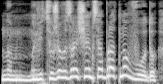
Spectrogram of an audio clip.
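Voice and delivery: stuttering, panicked buts; stammering in horror. A narrator's reading. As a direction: stumble over the words in fright. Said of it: "От ужаса ... начала заикаться".

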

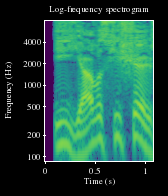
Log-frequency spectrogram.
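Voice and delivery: keen, emphatic me-too; convincing admiration. A narrator's reading. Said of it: "у него это прозвучало убедительнее".

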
